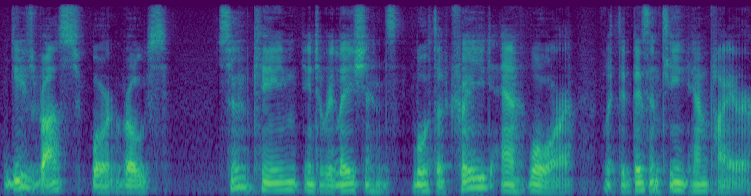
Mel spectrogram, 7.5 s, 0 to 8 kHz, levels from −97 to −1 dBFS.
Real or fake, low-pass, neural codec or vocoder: fake; 7.2 kHz; codec, 16 kHz, 1 kbps, FunCodec, trained on Chinese and English, 50 frames a second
